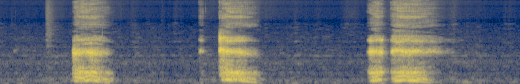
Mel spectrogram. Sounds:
Throat clearing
